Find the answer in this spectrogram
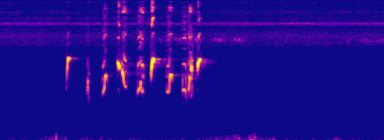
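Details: Streak-eared bulbul, southern Thai type, gives a quick burst of about nine sharp, chirpy notes in under two seconds, bouncing between mid and higher pitches, over a faint steady high hum.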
